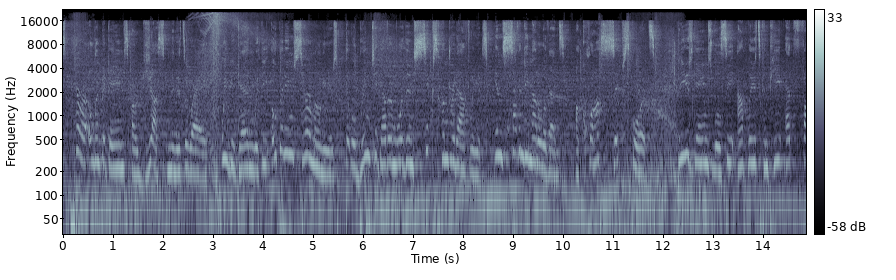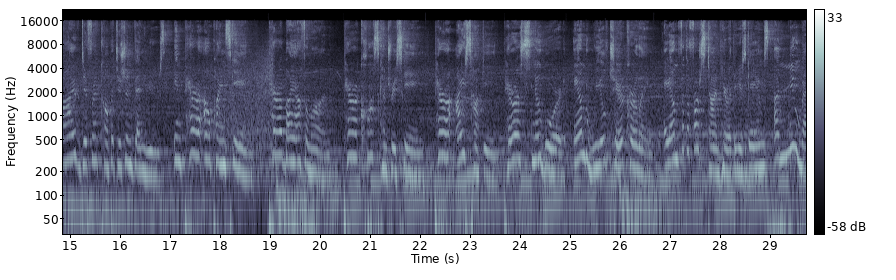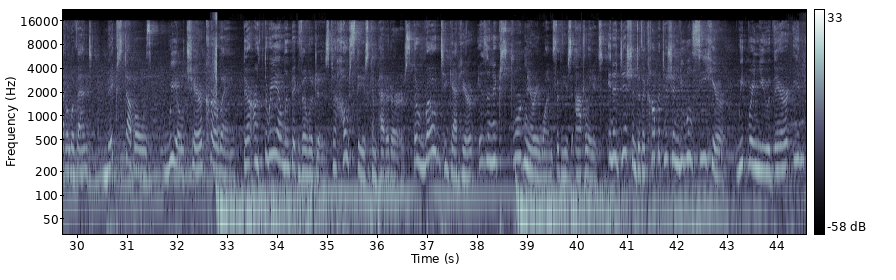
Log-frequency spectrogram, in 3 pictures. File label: LIVE ANNOUNCE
